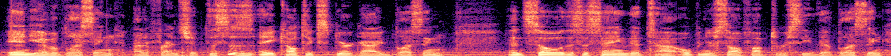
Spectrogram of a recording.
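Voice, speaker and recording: A man giving a casual tarot reading to camera, slightly hoarse from a lingering cough, talking in a loose way with many fillers. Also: sits low, normal speed, background noise. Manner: relaxed, loose, full of fillers and restarts. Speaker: tarot reader. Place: room at home.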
